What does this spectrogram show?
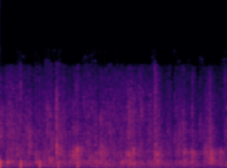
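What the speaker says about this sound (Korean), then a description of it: "박수 한번 쳐드리시죠." A church congregation at a Sunday service claps together in a brief, lively burst of applause, dense overlapping hand claps filling the room.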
